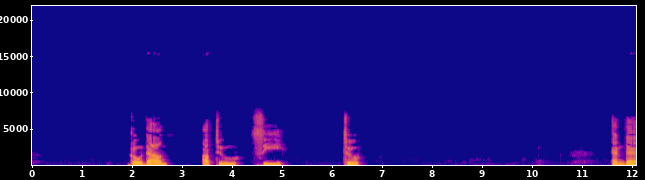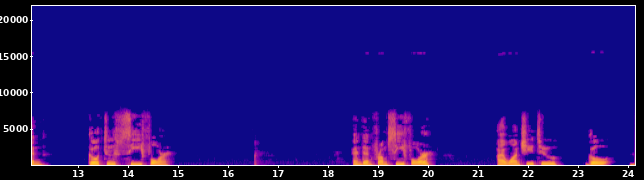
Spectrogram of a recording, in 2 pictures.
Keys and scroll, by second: 10.4 F1.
